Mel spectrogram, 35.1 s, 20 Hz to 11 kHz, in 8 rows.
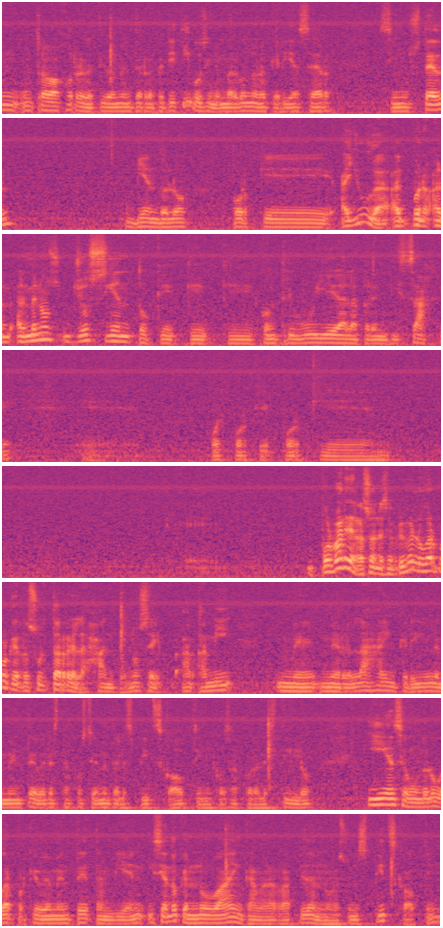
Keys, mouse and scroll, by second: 1.3-3.2 ctrl+drag, 3.4 ctrl+click, 4.5 click, 5.4-7.0 middle drag, 7.1 middle click, 8.5-11.2 drag, 11.6 click, 13.1 middle click, 14.0 middle click, 15.1-21.2 drag, 21.4-23.1 drag, 23.3 shift+middle click, 24.6-25.7 drag, 25.8-28.0 drag, 28.1 click, 29.1 shift+middle click, 31.1 middle click, 33.2 ctrl+click, 33.9 ctrl+middle click, 34.8 ctrl+click.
